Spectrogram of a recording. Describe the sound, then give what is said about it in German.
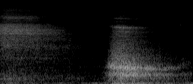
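A deep breath in and out during a guided meditation: a soft, airy inhale that fades, then a fuller, breathy exhale. It is quiet and heard alone, with no talking. “schließ deine Augen und atme tief ein und tief aus”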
